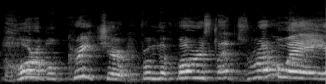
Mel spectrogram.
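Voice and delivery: high, loud panicked cry; frightened thieves. Acted. Thieves hearing the din cry out in high panic. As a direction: squeal in alarm and flee. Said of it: "the thieves thought".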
